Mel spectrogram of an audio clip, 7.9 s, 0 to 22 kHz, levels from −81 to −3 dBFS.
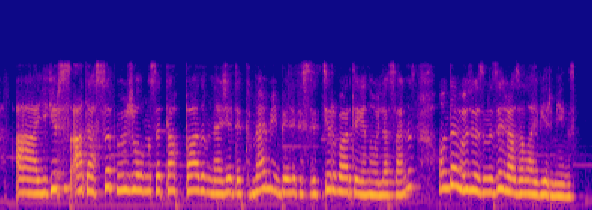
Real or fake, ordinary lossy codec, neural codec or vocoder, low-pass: real; Opus, 16 kbps; none; 7.2 kHz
